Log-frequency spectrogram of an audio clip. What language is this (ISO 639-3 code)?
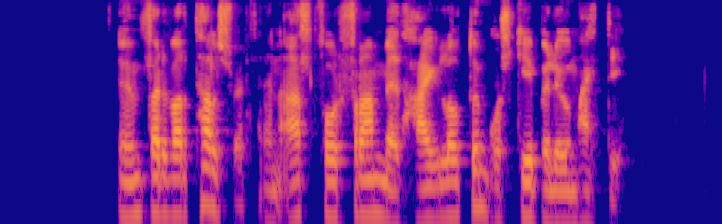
isl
